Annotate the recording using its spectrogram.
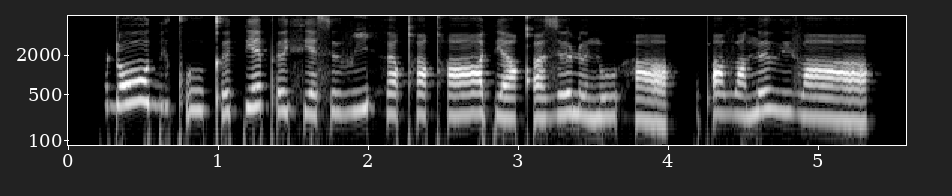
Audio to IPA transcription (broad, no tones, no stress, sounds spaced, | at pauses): ɖ ɔː bʲ u kʼ uː kʼ ø pʲ æ pʼ ø fʲ æ s ʉ v i h œ qʰ œ qʰ ɑː pʲ ɑː qʼ œ z ø ɳ ø n̪ uː h ɑ | pʼ ɑ v ɑ n̪ ø v y v ɑː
